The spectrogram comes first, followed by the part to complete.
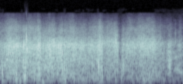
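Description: Loud, rough rushing and rattling noise with many sharp knocks, as from a microphone being jostled and moved about outdoors.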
